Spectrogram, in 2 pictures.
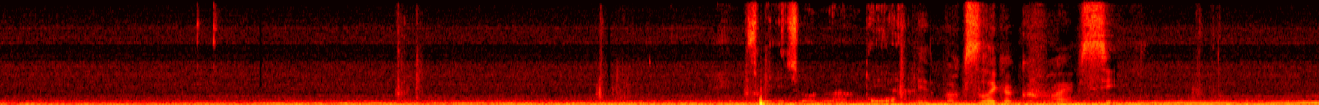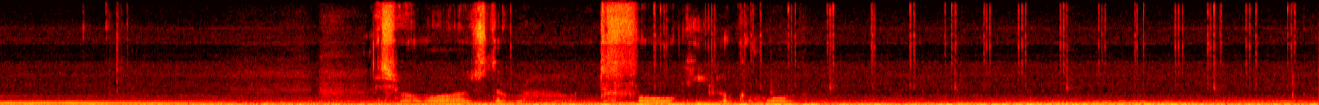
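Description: A metal padlock clicks as its dials turn.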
